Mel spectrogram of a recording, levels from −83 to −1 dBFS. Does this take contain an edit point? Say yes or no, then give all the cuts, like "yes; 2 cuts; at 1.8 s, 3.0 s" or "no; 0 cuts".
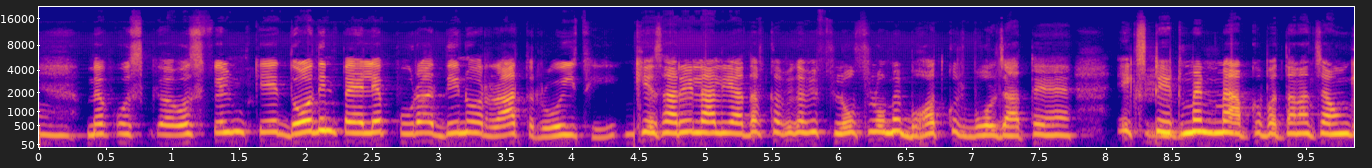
yes; 1 cut; at 4.4 s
